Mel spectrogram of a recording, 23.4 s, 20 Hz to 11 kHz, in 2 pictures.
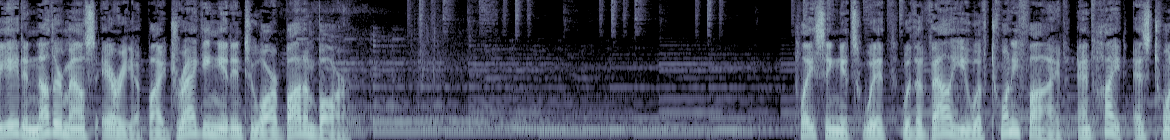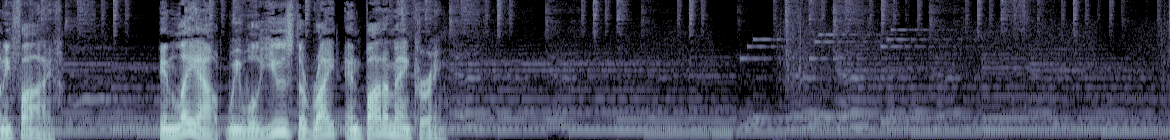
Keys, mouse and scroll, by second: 3.6-22.6 drag.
